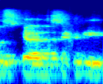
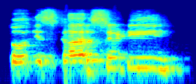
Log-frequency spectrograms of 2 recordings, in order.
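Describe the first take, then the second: First: स्कैरसिटी with "skair" like scare; the right way, स्कैरसिटी as scare-city; सही उच्चारण स्कैरसिटी; correct pronunciation. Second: स्कार्सिटी said slowly with a broad "skar" as the wrong form; the mistaken स्कार्सिटी, drawn out; गलत उच्चारण स्कार्सिटी; wrong pronunciation. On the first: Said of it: "इसको स्कैरसिटी कहते हैं". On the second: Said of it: "नहीं बोलते, इसको स्कैरसिटी कहते हैं". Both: Shown as a demonstration.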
